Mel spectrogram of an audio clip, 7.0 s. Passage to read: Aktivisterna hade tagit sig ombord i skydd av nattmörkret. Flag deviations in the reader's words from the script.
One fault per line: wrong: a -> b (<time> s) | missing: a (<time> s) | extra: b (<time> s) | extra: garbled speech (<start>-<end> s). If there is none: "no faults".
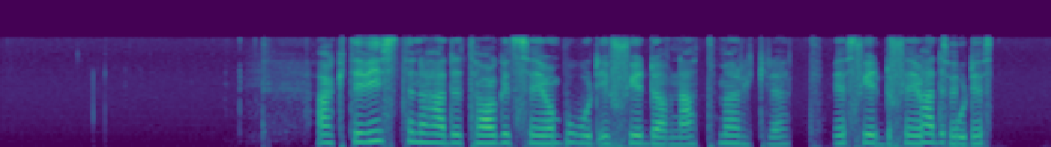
extra: garbled speech (5.6-6.6 s)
